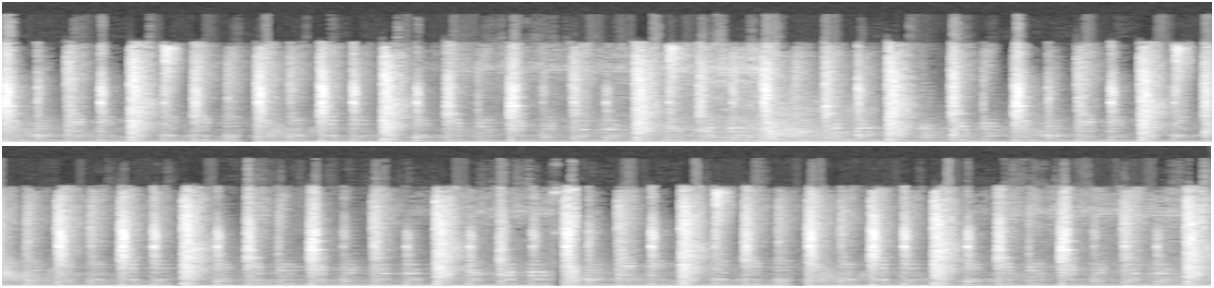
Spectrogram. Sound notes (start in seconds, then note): none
